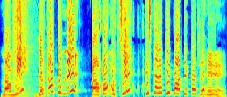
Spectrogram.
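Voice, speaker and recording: A woman's voice: very high voice, very animated, unhurried, very noisy, full character voice. A woman voicing a sassy, whiny cartoon schoolboy who tattles on his parents. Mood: cheeky.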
